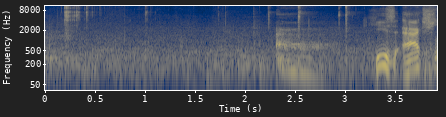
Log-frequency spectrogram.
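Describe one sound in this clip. Poker chips click together on a table.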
